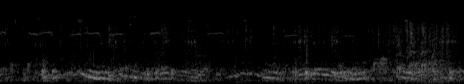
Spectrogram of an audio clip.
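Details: Hazel- or red-eyed Istanbul pigeons coo almost without pause: low, throaty, undulating phrases overlap continuously, with faint higher squeaks and soft rustling in an enclosed space.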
